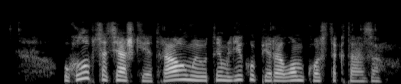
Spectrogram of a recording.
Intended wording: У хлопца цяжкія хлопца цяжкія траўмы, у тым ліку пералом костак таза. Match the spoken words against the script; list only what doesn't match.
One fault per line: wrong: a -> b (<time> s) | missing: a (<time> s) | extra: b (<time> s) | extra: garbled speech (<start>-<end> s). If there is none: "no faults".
missing: хлопца цяжкія (1.6 s)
